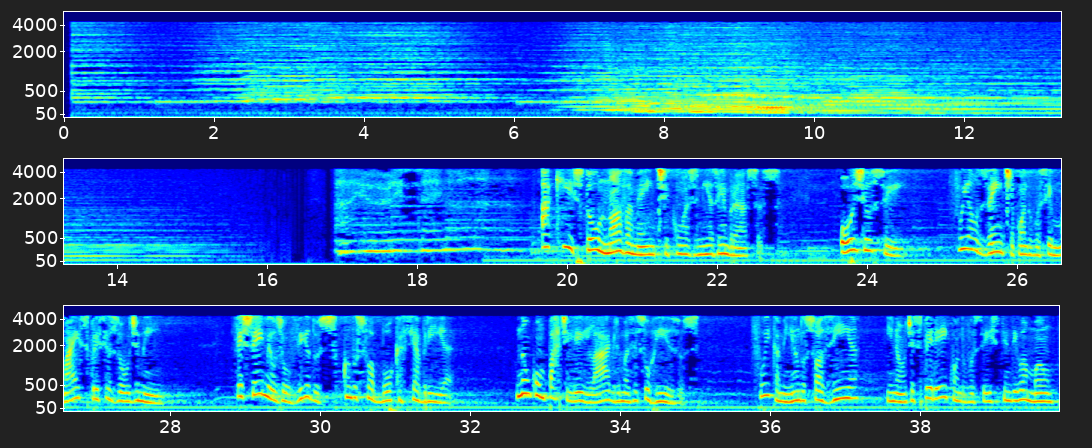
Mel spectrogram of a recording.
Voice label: PERDOA ME, fem; Reconciliação

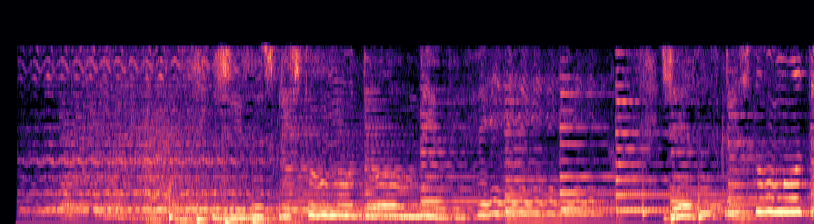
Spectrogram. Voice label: Trilha ANIV. FILHO F, Telemensagens, Gospel, fem; Telemensagens 2017

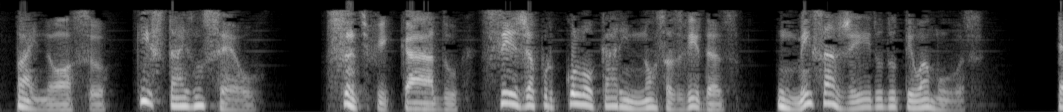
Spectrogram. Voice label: Homenagem ao Padre Masculino; Homenagens; Telemensagens 2017

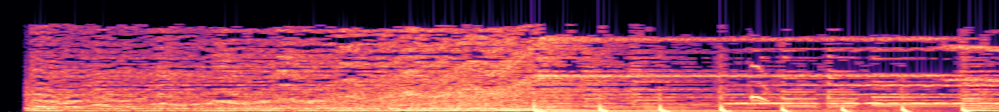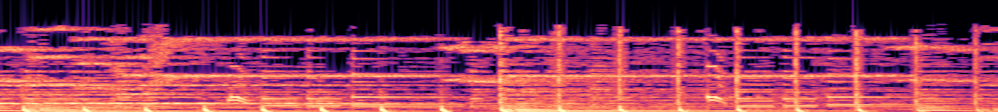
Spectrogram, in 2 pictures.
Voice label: ANO NOVO NEUTRO M

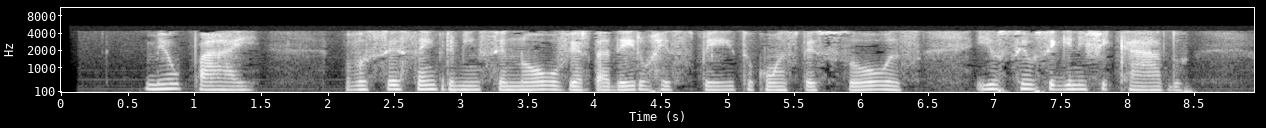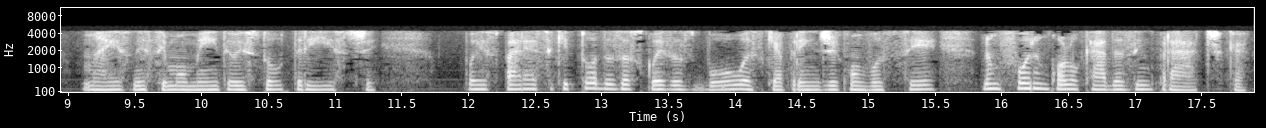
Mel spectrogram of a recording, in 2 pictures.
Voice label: Desculpas ao Pai Feminino, Telemensagens

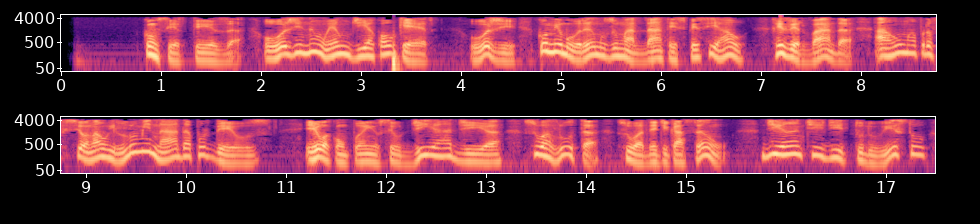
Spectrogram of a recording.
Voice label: Dia Médica Romântico Masculino, Telemensagens, Só Voz; DATAS COMEMORATIVAS

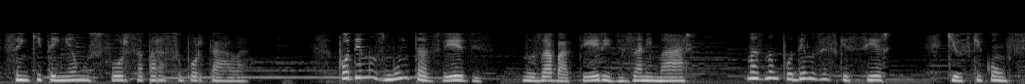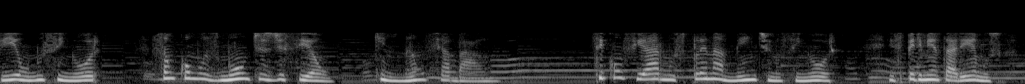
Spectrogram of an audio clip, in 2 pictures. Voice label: DEUS É FIEL F, Telemensagens, Gospel, fem; Telemensagens 2017

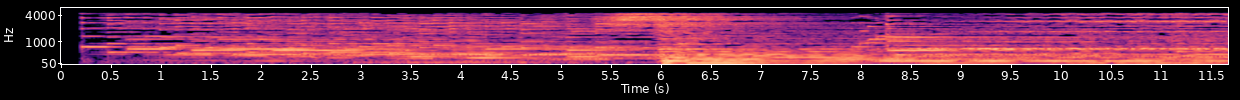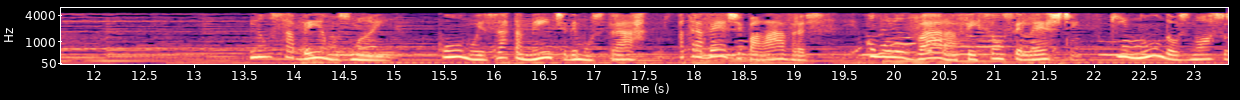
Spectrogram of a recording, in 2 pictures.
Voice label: GERAL F; Telemensagens 2017; Dia das Mães

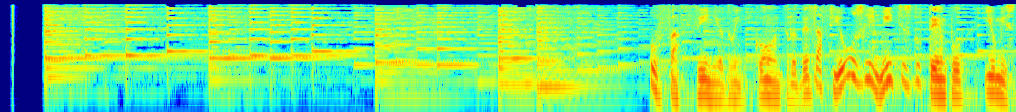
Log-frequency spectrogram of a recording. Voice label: Noivado Masculino; Telemensagens; Parabenização

